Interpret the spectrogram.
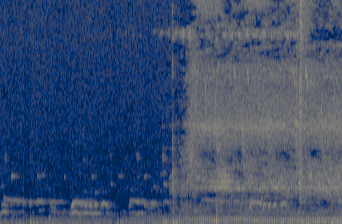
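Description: A bird calling over and over in short arched notes. About halfway through, a louder dry rustling with small crackles comes in, from a bundle of dry bamboo strips being handled, along with a steady low hum.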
